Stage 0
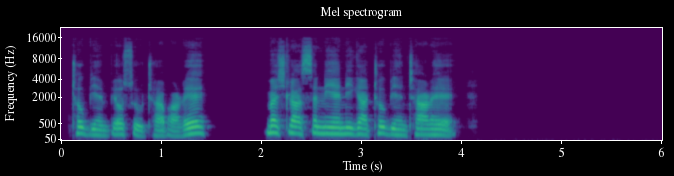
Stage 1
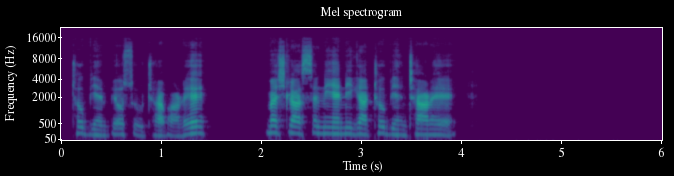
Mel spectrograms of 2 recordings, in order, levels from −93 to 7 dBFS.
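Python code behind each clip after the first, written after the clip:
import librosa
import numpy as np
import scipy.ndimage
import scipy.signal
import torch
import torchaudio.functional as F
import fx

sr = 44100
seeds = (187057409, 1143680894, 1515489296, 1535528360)

y = fx.tone_stack(x, sr, knobs='10-0-10')
y = fx.level_steps(y, sr, step_db=10)
y = fx.dynamic_eq(y, sr, hz=2100.0, q=0.86, threshold_db=-55.0, ratio=4.0, max_db=7)
y = y * 10.0 ** (1.0 / 20.0)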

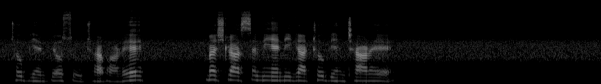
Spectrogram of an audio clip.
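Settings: y = fx.dmg_noise_band(x, sr, seeds[0], low_hz=1200.0, high_hz=2900.0, level_db=-58.0)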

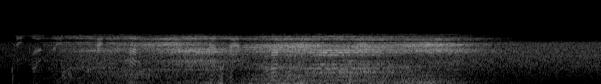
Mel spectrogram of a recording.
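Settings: y = fx.freq_invert(x, sr, carrier_hz=3900)
y = fx.rev_bloom(y, sr, seeds[1], attack_ms=770, drr_db=-9.0)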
